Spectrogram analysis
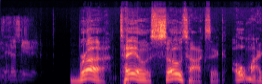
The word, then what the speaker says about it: Tello: I'm pretty sure it's Teao, but everyone says Tello because how it's spelled.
